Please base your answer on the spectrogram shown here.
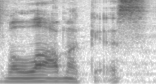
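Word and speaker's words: Velomachus: i'm i'm sorry i'm saying it wrong it's velomicus i don't know i like it's funny because i always pronounce like culture i always called claudra culture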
